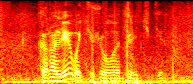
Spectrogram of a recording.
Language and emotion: Russian, neutral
